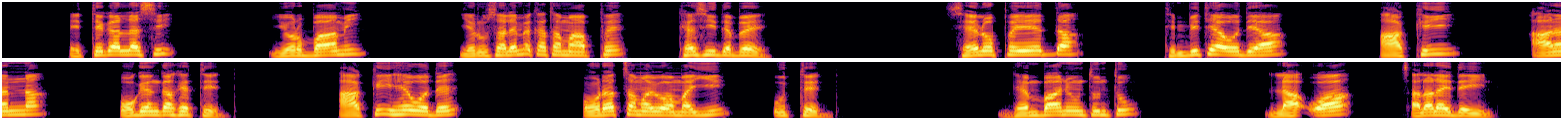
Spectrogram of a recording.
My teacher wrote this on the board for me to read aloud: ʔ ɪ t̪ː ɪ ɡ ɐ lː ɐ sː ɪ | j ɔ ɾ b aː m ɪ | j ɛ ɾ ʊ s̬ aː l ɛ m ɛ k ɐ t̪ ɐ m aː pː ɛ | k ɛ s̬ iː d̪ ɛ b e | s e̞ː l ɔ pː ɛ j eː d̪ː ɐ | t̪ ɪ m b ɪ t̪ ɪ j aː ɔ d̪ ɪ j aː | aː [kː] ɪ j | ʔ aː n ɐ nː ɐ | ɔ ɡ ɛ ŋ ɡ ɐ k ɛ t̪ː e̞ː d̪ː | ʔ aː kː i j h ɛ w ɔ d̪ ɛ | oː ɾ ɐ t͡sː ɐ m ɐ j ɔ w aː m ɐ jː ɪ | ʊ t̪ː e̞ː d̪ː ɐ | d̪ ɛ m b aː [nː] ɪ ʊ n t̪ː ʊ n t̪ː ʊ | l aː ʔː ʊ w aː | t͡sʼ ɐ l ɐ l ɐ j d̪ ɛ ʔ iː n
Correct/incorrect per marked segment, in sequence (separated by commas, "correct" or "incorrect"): correct, incorrect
